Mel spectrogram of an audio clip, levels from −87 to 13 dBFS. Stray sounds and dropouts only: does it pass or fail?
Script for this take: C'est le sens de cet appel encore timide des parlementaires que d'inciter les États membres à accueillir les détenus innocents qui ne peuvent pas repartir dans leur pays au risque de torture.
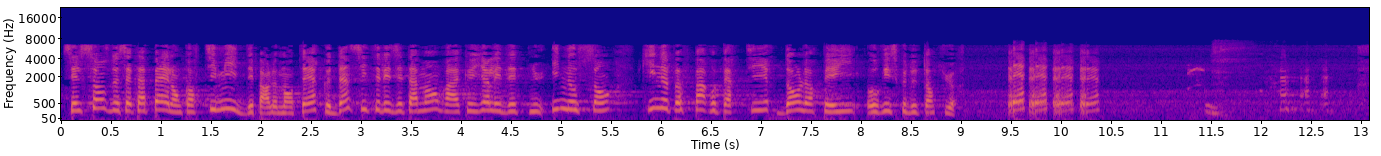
fail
